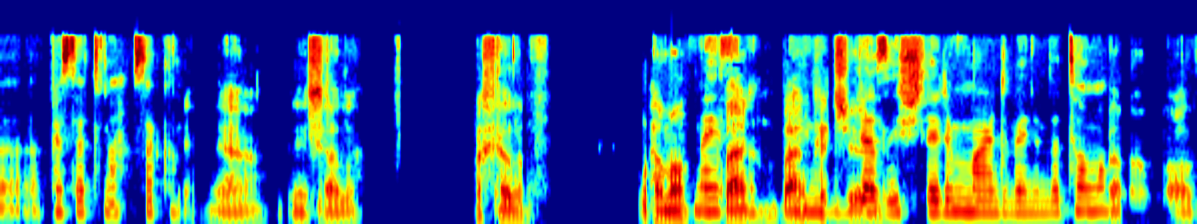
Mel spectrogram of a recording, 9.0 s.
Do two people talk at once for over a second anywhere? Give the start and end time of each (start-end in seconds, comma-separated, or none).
5.2-6.7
